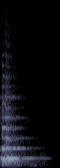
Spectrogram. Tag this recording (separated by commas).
Music, Bowed string instrument, Musical instrument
